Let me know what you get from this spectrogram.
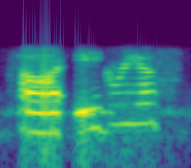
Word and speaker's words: Agrios: What they can do is they can go to my website at Agrius Mind Fitness. And so my name is spelled A-G-R-I-O-S, as in Susan, and then Mind, M-I-N-D, and then Fitness, F-I-T-N-E-S-S.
